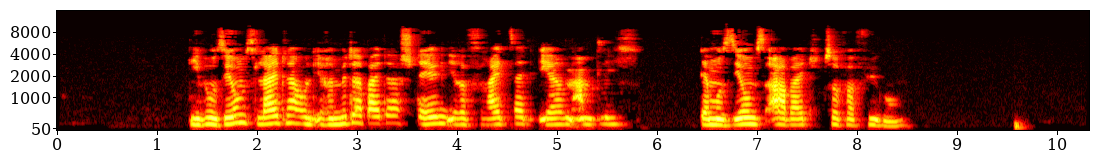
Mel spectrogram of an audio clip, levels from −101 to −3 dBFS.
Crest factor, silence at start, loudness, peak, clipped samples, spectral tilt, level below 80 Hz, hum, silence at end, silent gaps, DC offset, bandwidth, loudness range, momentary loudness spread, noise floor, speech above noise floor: 22 dB; 1.35 s; -24 LUFS; -4 dBFS; under 0.1%; -4 dB/octave; -68 dBFS; none; 0.7 s; none; under 0.1%; 9.4 kHz; 4 LU; 12 LU; -84 dBFS; 60 dB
